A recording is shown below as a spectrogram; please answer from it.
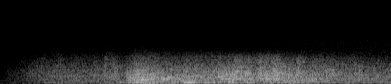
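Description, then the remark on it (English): Steady rain falls with a deep, rumbling roll of thunder that swells after the first second and lingers, broad and fairly loud, with no voices. “One day, an ant was caught in the rain.”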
